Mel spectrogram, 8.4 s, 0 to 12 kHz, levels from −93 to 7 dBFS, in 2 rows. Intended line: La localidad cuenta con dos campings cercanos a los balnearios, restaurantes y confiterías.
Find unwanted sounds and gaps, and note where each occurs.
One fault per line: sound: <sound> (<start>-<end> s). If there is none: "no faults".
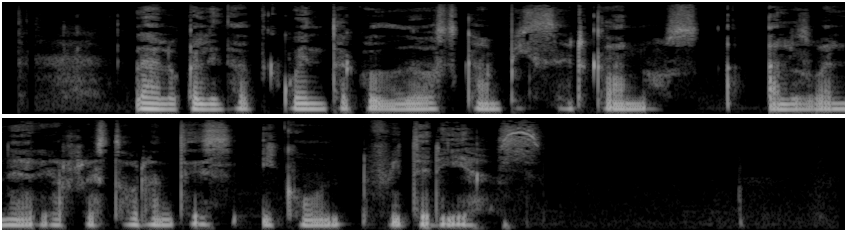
no faults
